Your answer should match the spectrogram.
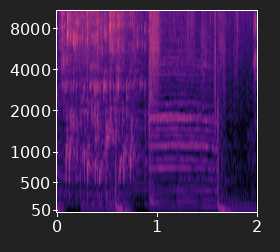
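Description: Apple cider vinegar poured from a small glass dish into a glass bowl of eggs and oil: a short liquid splash and trickle, over background music.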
